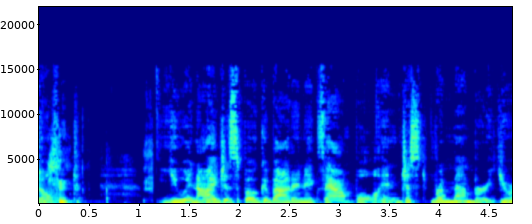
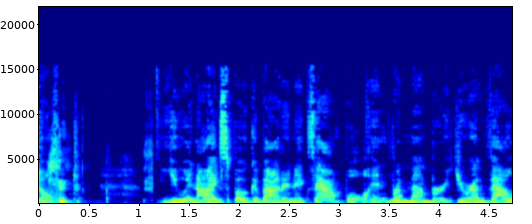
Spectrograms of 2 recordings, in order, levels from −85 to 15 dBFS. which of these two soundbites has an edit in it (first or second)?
second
